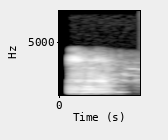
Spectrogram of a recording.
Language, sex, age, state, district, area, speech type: Kannada, male, 60+, Karnataka, Kodagu, rural, conversation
